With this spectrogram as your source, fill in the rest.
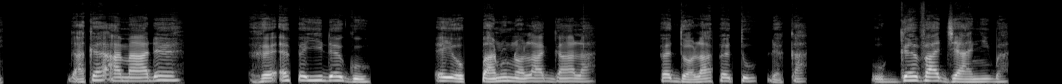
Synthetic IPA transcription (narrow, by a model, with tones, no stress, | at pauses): ɡa̰˨kɛ˦a˨me˨a˨ɖɛ˦ | ɣɛ˨ʔɛ˦ɸɛ˦ji˦ɖɛ˦ɡo˨ | e˦je˦wo˨k͡pa˨nũ˦nɔ̃˨la˦ɡã˦la˦ | ɸɛ˦d̪ɔ˨la˦ɸɛ˦t̪o˦ɖɛ˨ka˦ | wo˨ɡɛ˦va˦d͡ʒɛ˨a˨ɲĩ˦ɡ͡ba˦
